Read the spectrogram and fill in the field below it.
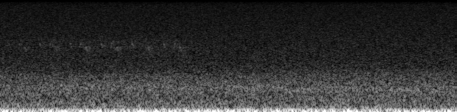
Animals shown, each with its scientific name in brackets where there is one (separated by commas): Ovenbird (Seiurus aurocapilla)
